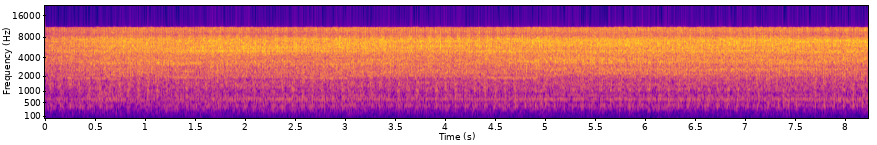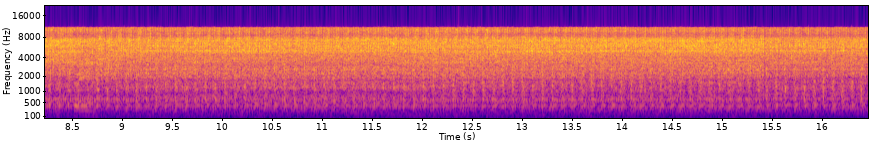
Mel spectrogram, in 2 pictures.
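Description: Ford Focus II's 1.8 Duratec HE four-cylinder petrol engine idling very roughly, heard close with the bonnet open. It is shaking terribly, with an engine-fault warning lit, which the owner suspects may be a failed sensor.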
